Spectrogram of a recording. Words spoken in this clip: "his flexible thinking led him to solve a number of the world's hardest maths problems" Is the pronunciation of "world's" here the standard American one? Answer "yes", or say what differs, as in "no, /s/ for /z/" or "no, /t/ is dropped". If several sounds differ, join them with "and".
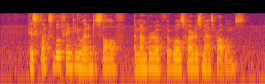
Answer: yes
